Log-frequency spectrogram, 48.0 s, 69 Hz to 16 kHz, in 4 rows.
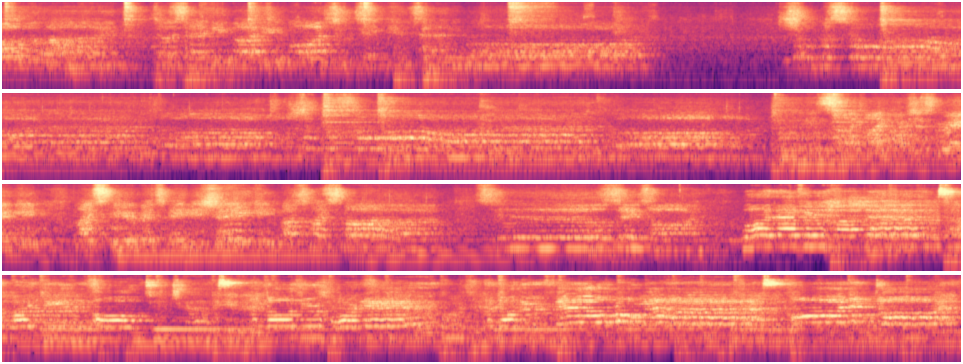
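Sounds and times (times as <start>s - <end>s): drum hits: 0.0s - 6.9s, 11.0s - 12.1s, 15.7s - 20.6s, 21.5s - 29.4s
choir singing in harmony: 0.0s - 47.9s
sustained bass notes: 16.0s - 31.1s.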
